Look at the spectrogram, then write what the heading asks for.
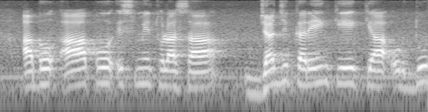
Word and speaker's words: ث: لہجے میں ادا کریں، اردو تلفظ سے پرہیز کریں، یعنی بے، تے، سے، حے، خے، طے، غے وغیرہ ہرگز نہ پڑھیں، بلکہ با، تا، سا، حا، خا، طا، ظا پڑھیں۔ اس مثال کو ہم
